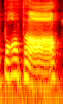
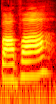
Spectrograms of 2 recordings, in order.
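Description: First: The middle consonant is a th sound. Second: The middle consonant is a v sound. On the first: "Is the proper way to say that title" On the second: "Or you can say, like, Bava"

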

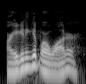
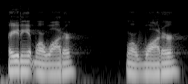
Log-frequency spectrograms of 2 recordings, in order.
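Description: First: The question ends with a distinct regional intonation. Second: The question ends with a plain intonation. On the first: This is the question style picked up after the move. "Now it has become ... it's a certain intonation" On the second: This is how questions were asked before the move. "when you lived in Mount Vernon ... you would have said"

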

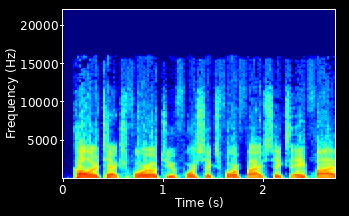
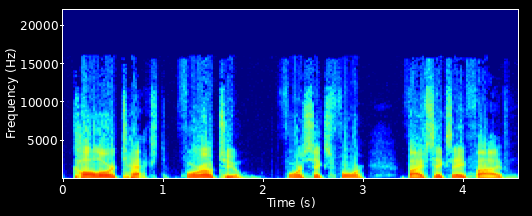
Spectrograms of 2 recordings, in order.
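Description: First: The number is said fast. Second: The number is said slowly.

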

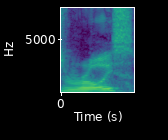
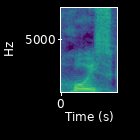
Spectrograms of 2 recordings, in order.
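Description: First: The name begins with an English R sound. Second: The name begins with an H-like sound. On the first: This is how the spelling reads to an English speaker. The speaker calls it wrong. "the father named his sons Rolls Royce" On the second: This is the Portuguese pronunciation. The speaker calls it right. "but they're Holes and Hoist Gracie"

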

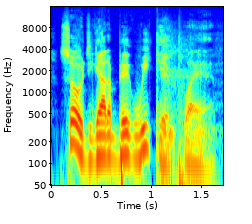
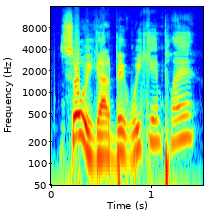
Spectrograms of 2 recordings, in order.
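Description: First: It is said plainly, without extra energy. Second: It is said with lots of energy and enthusiasm.

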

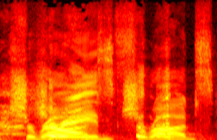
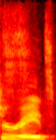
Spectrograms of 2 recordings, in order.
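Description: First: The word is given a fancy, French-sounding pronunciation. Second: The word is given a plain, ordinary pronunciation.

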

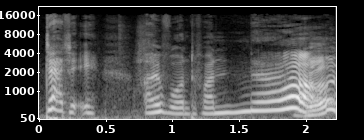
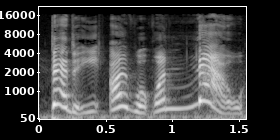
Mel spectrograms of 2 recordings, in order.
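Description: First: The put-on voice is pitched lower. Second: The put-on voice is pitched high. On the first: "now she's gone down a bit" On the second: "she was up here"

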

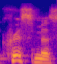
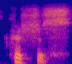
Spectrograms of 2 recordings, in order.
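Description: First: The word is pronounced with its full ending. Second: The word is pronounced with a garbled ending. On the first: The speaker calls it right. "Instead of saying Christmas" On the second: The speaker calls it wrong. "he says Christmas"

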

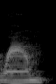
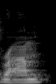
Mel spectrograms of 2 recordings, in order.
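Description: First: The vowel is an 'a' as in 'cat'. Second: The vowel is a harder 'o' sound. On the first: The speaker calls it wrong. "Not Ram" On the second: The speaker calls it right. "kind of like a harder O to almost A"

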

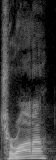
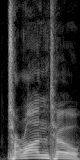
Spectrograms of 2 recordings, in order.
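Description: First: The second t is dropped, sounding relaxed. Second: Every syllable is fully enunciated, t included. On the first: This is how local viewers say the name. The speaker calls it right. "I'm saying Toronto" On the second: This is the careful broadcast way to say the name. The speaker calls it wrong. "I was brought up in this business to enunciate Toronto"

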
